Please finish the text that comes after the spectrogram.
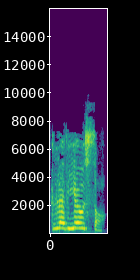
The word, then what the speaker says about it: Leviosa: You're going to take someone's out besides you're saying it wrong. It's Leviosa, not something like that.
